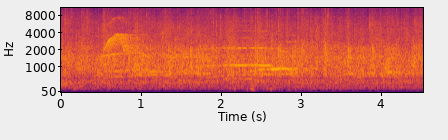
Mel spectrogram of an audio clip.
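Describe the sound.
Applause from a church audience welcoming a guest speaker, steady and sustained at an even loudness from start to finish.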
